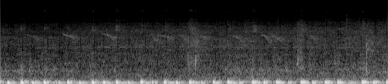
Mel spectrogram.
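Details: Motorcycle warming up before road test, stock camshaft replacing a high-lift cam whose lift was too high: steady low thumping idle about two beats per second, even, no tapping or misfire.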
